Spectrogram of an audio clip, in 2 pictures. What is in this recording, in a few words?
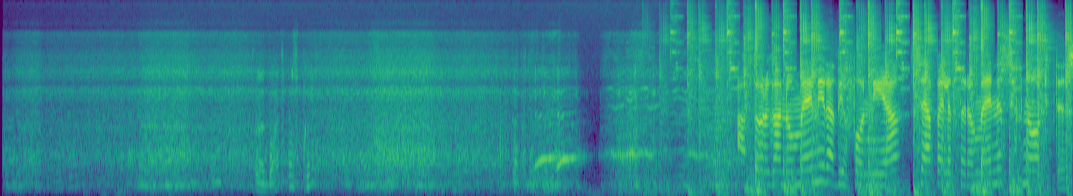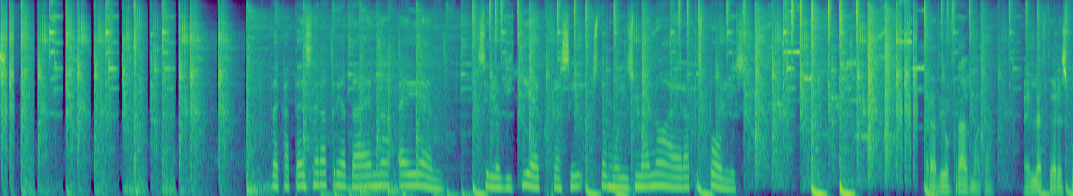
radio spot electro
